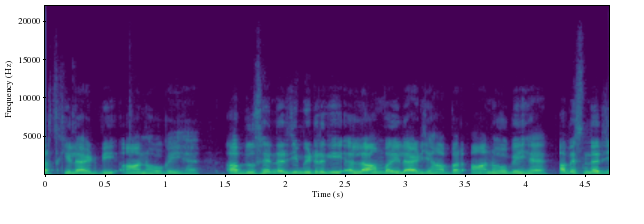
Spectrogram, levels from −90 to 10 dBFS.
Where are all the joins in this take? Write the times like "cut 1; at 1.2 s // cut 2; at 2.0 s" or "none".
cut 1; at 1.4 s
